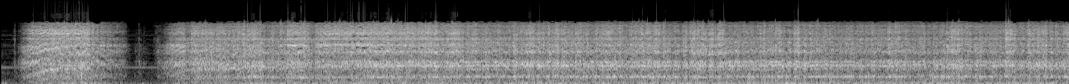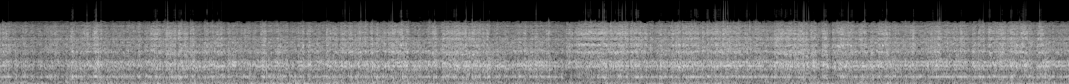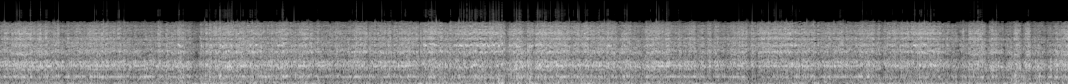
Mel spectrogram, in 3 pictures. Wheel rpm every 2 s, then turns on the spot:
80, 190, 230, 230, 230, 230, 220, 230, 230, 220, 230, 230, 230, 220, 230, 220.
none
